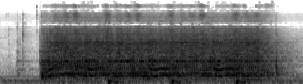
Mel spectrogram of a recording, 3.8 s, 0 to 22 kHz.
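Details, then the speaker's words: Long-dead 80-year-old Chevy 216 inline-six, out of a vehicle for 40+ years, valves working, dry cylinders: steady starter whir bogging and kicking back on each compression stroke about every 0.8 s; low compression, roughly 60 PSI on tested cylinder. "starter kick back pretty hard you know loaded up heavy when I when it cranked against some pressure even though it was only 60 PSI"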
